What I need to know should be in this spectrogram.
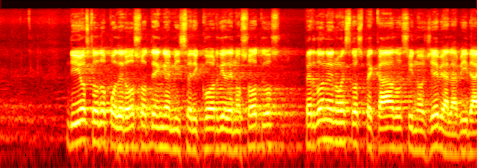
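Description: A man speaks with animation into a microphone, heard through a loudspeaker.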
